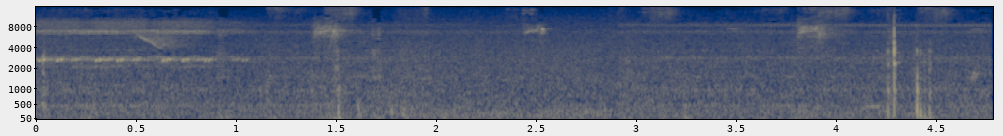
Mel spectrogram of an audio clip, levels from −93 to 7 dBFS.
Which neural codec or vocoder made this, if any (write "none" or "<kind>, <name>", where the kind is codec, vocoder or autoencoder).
none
